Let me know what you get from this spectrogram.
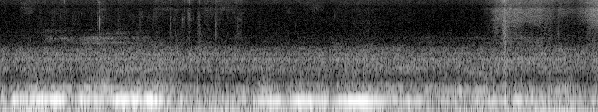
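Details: A steady low rumble and droning hum, like an engine or machine, with no clear animal voice. A faint hiss rises near the end.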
